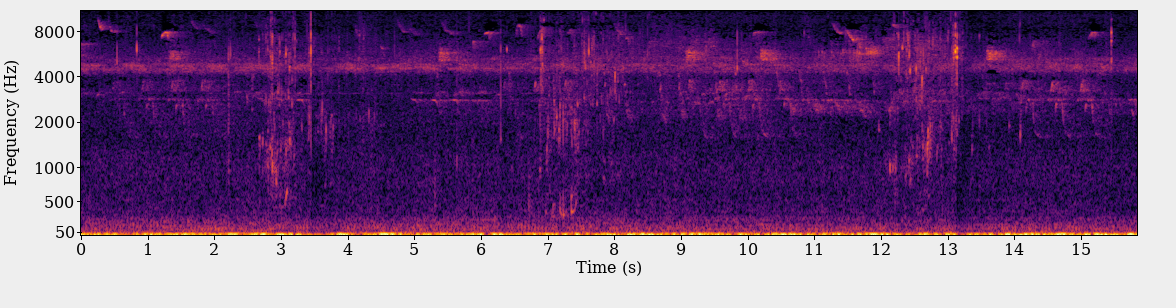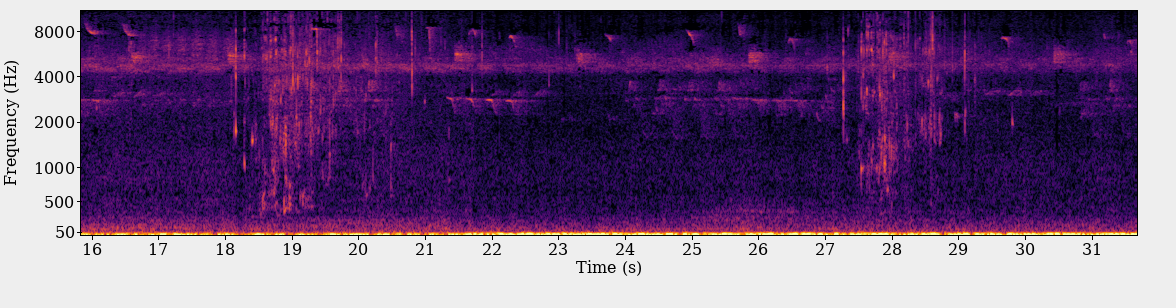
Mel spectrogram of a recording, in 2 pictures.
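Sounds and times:
birds chirping: 0:00.0 - 0:31.6
high insect-like whine: 0:00.0 - 0:31.6
water lapping and trickling around a kayak: 0:02.1 - 0:04.8, 0:05.6 - 0:10.3, 0:11.7 - 0:14.6, 0:18.0 - 0:21.4, 0:27.2 - 0:30.0
water splashes: 0:02.2 - 0:04.5, 0:06.7 - 0:08.5, 0:12.0 - 0:14.2, 0:18.1 - 0:21.0, 0:27.2 - 0:29.9.

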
